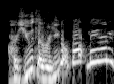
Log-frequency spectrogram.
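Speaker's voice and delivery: very high, wildly swooping, bad villain voice. Comparing movie villains, speaker quotes the Joker to Batman: terrible Joker impression. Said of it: "terrible Joker impression".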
